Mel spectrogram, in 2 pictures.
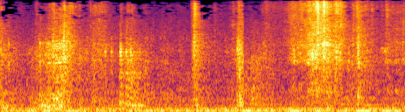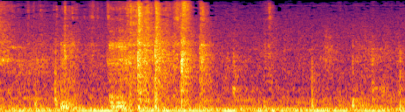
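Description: Scattered light scrapes, rustles and clicks of a tape measure being pulled out and set against a drywall wall as someone shifts about, over a steady low hum.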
